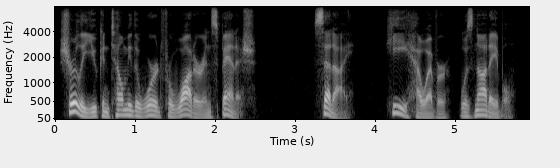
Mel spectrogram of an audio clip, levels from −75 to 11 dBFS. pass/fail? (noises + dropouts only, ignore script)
pass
